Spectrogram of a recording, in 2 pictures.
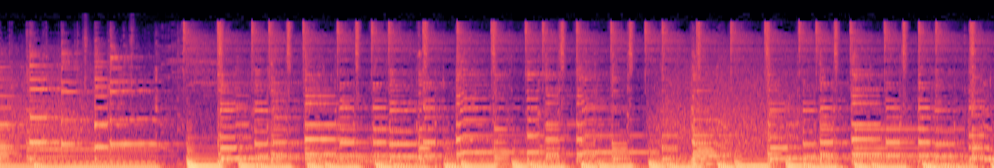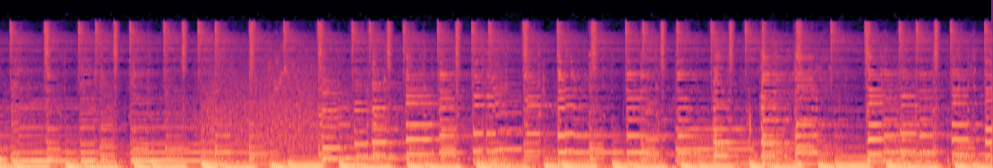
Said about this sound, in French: Voilà une petite musique avec le bruit des vagues crétoises hein, pour finir.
